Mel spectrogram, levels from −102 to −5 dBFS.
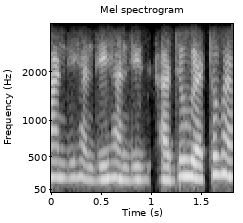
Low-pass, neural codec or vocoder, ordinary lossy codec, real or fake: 3.6 kHz; none; Opus, 24 kbps; real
